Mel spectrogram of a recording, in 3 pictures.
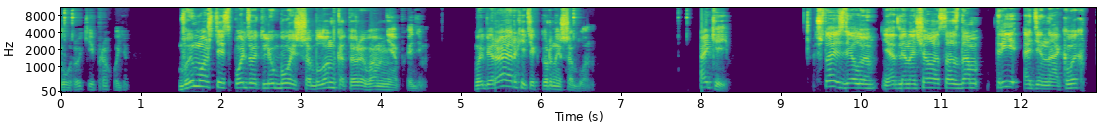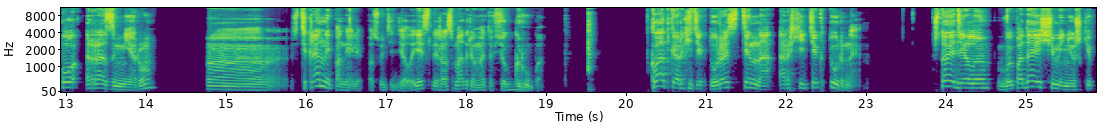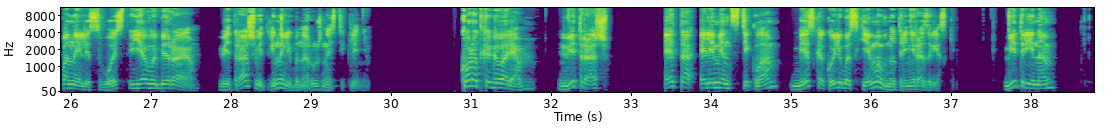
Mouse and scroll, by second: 0.0 click, 6.2 click, 7.6 click, 20.7 click, 22.2 click, 23.7 click.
